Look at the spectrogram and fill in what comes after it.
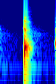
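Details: Man with chronic, intractable hiccups unresponsive to known treatments, speaking about losing his acting and surgical tech careers: a single abrupt voiced hiccup, then the start of another.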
